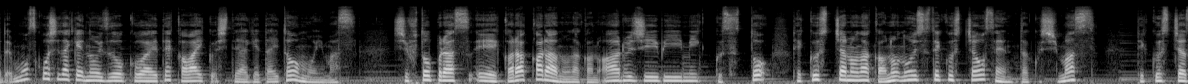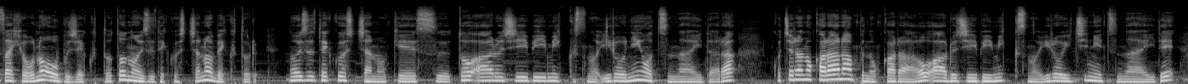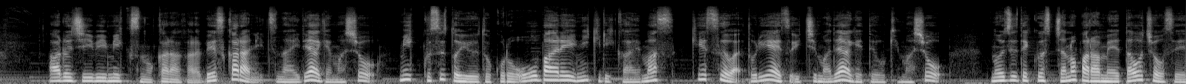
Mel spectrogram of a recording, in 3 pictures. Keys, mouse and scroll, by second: 1.0-2.5 middle drag, 4.0 shift+a, 7.5 shift+a, 12.2-13.3 drag, 13.8 click, 15.7-17.4 drag, 18.4 click, 19.8-21.2 drag, 22.4 click, 24.5 click, 26.1 click, 26.8 click, 27.5 click, 27.9-29.4 drag, 30.9-31.9 drag, 34.7 middle click, 35.0 scroll up 2.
